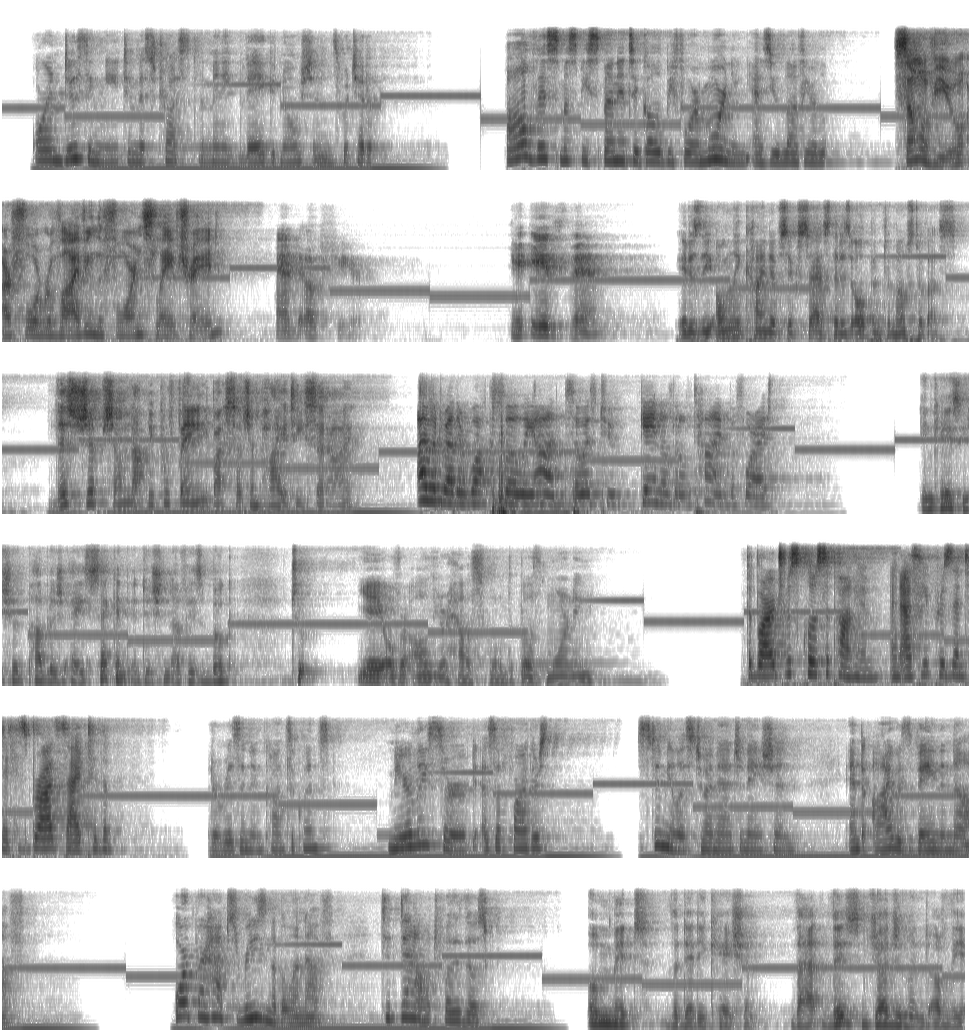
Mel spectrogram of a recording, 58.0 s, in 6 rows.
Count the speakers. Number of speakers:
10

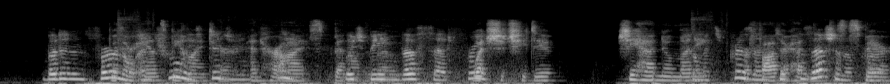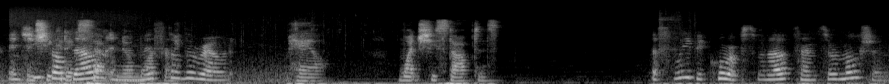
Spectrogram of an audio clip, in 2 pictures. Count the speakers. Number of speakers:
2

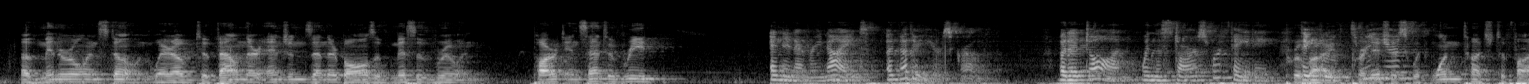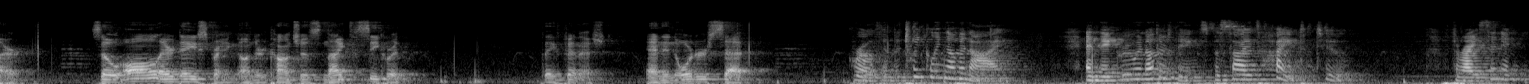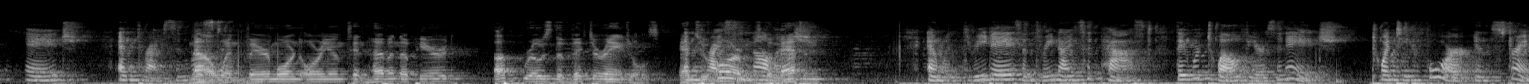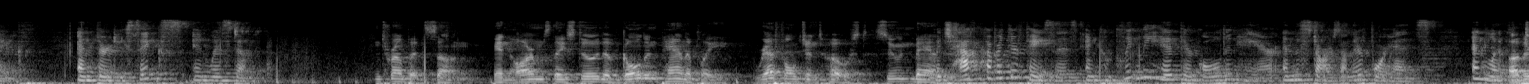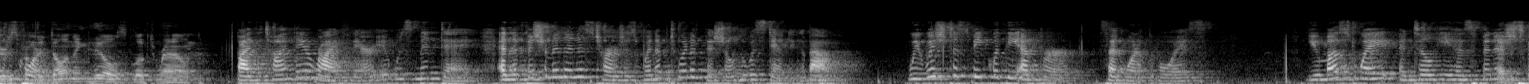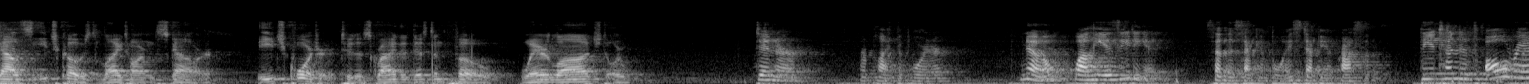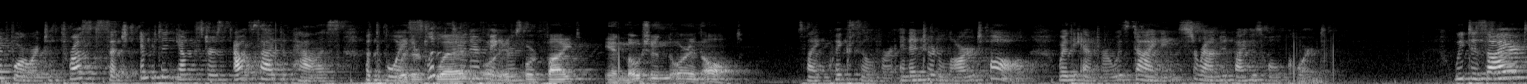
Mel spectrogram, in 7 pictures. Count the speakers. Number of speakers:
2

